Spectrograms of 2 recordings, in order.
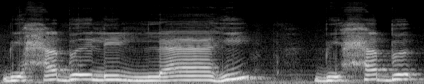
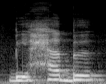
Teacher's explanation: با پہ قلقلہ ہو رہا ہے کیونکہ با حروف قلقلہ میں سے ہے۔ قاف، طغا، با، جیم، دال، یہ 4 حروف قلقلہ کے ہیں، جب بھی ان پہ ساکن آ جائے تو قلقلہ ہوتا ہے۔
